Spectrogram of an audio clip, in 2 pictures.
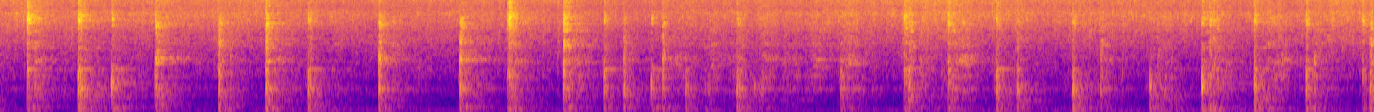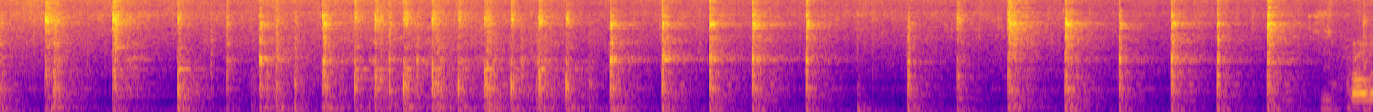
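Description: Meat and tofu frying in a pan, a steady sizzle broken by repeated rhythmic scraping and clacking as the food is stirred and tossed, close and fairly loud throughout.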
